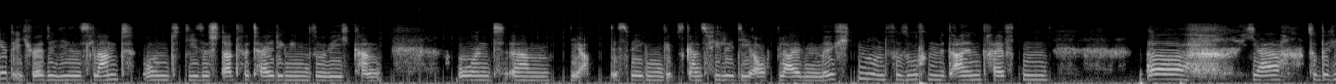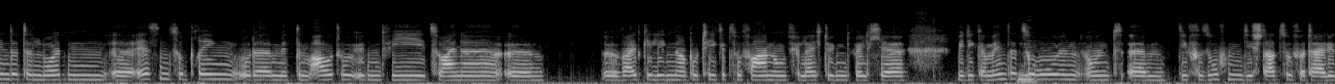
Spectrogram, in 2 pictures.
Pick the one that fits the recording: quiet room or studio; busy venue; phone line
phone line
